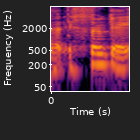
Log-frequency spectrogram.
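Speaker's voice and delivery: ordinary talk, nothing marked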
